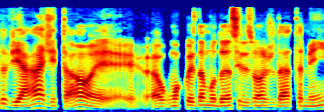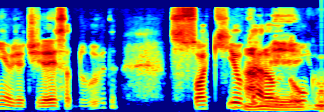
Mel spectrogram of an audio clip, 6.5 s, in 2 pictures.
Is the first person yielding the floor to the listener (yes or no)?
no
